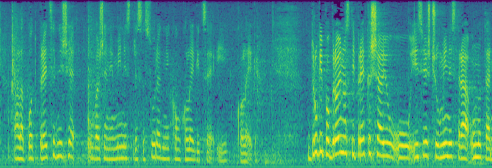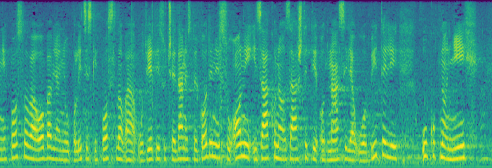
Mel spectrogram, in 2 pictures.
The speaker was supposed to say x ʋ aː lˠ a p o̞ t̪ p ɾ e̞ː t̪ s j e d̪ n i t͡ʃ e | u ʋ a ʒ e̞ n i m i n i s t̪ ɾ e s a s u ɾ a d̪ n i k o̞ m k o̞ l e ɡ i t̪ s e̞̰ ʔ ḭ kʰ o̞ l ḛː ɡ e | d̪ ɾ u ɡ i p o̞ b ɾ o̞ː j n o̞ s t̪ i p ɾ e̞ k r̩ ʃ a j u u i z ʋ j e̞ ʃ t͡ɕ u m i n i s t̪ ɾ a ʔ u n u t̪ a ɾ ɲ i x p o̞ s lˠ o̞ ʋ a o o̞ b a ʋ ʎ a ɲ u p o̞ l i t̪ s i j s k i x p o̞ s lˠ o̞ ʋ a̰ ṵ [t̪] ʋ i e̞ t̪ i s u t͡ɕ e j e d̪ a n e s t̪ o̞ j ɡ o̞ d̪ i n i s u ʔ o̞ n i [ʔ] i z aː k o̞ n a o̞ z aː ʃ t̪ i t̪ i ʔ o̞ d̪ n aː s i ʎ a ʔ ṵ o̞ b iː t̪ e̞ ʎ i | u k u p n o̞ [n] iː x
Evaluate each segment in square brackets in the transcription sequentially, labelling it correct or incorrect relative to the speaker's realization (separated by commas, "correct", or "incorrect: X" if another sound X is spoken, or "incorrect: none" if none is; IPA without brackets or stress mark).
incorrect: d̪, correct, incorrect: ɲ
